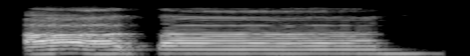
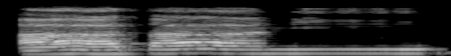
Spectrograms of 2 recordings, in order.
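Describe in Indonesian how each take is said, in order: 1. Kata ini berakhir dengan bunyi n yang ditahan. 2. Kata ini berakhir dengan vokal 'ee'. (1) "dihapus huruf ya-nya ya ketika wakof nun" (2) "Pertama dengan mengisbat ya, dengan dibaca huruf ya tadi"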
